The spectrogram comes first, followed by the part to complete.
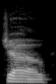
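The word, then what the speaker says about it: Geo: everybody called him joe spelled g-e-o but pronounced joe and he used to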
